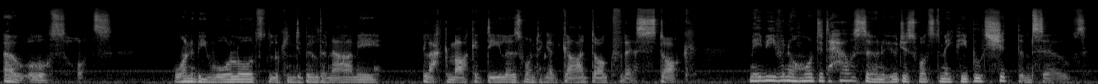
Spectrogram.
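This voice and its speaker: A man's voice: on the low side, normal speed, a little hiss or hum, lightly acted. A man playing a theatrical demon caretaker in an audio roleplay, formal and grandiose, with a dry sardonic salesman's manner. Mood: dry, businesslike. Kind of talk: scripted audio roleplay, addressing the listener.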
